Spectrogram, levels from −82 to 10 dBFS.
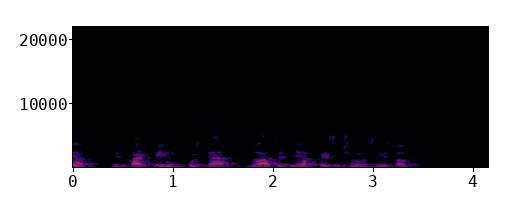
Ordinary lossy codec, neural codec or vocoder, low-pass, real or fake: Opus, 24 kbps; none; 5.4 kHz; real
